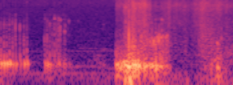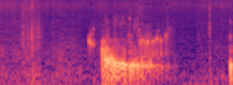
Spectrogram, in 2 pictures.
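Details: Loud, low gurgling rumbles in two main bursts with quieter bubbling between; stomach growling (borborygmi).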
